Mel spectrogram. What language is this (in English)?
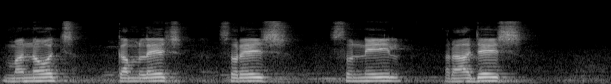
Sindhi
